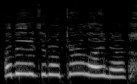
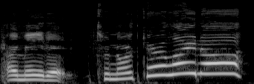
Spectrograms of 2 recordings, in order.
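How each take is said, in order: First: High, quick giddy squeal; squealing, fast. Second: High, loud happy yell; excited shout. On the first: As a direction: squeal it out, overjoyed. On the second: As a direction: shout it out in triumph. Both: Real, not acted. State line celebration.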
